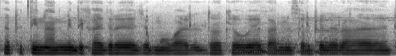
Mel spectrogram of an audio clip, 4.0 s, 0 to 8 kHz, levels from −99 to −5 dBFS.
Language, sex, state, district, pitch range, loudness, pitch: Hindi, male, Bihar, West Champaran, 110-115 Hz, -14 LUFS, 115 Hz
